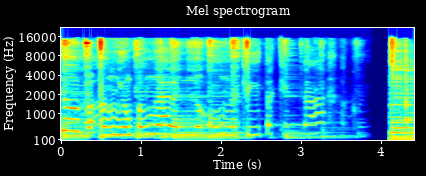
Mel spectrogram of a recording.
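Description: Background music: a song with singing over a plucked guitar, fading out just before the end.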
